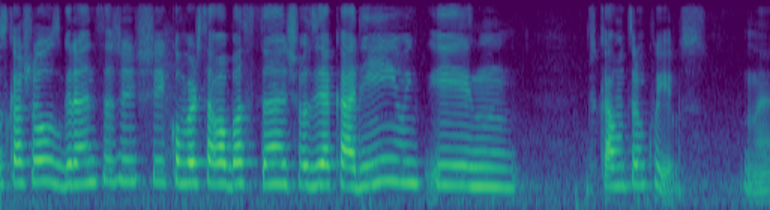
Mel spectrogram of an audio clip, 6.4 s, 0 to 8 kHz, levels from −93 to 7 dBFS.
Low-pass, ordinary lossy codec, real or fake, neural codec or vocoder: 7.2 kHz; none; real; none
